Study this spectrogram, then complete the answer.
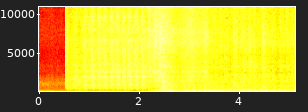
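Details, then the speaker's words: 1929 Chrysler, first start after a few days with new DIY 2.5-inch exhaust headers and downpipes fitted, mufflers not yet on: brief cranking, then it catches and settles into a steady, even low idle with a smooth exhaust; normal start and idle. "Sounds more like a motor now."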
